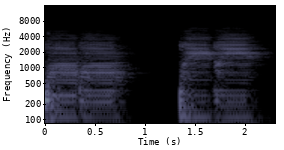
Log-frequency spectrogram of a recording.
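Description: Clavinet, recorded through a room microphone, playing two short stabs a little over a second apart, each starting sharply and dying away within about a second.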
